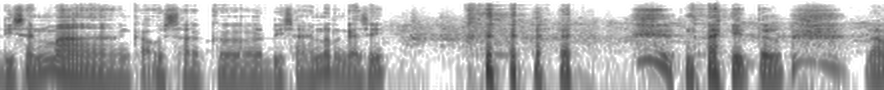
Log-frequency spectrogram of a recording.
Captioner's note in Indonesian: tertawa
